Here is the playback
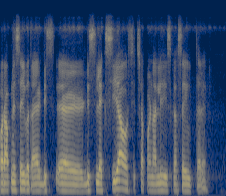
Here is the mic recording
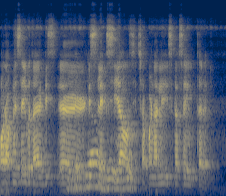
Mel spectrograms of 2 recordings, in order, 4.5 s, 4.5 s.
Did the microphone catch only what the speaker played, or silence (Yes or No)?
No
